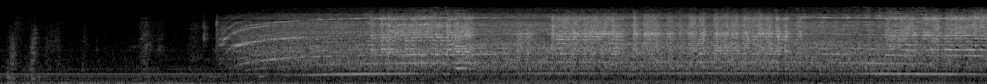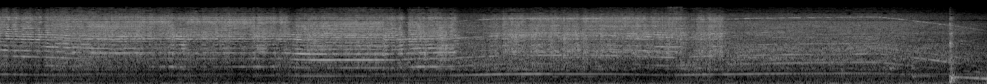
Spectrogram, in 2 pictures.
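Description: A power grinder spins up about two seconds in and grinds the mushroomed ends of the throttle-plate screws flush on a Rochester B one-barrel carburetor throttle body. It grinds in several passes, its pitch sagging under load, and winds down near the end.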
